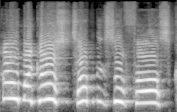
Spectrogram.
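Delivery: very high, thrilled mock girlish voice; hammed-up happy squeak, far above your own pitch; happy squeal. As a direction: squeal it excitedly, imitating an overjoyed bride. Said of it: "Luann's all happy".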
